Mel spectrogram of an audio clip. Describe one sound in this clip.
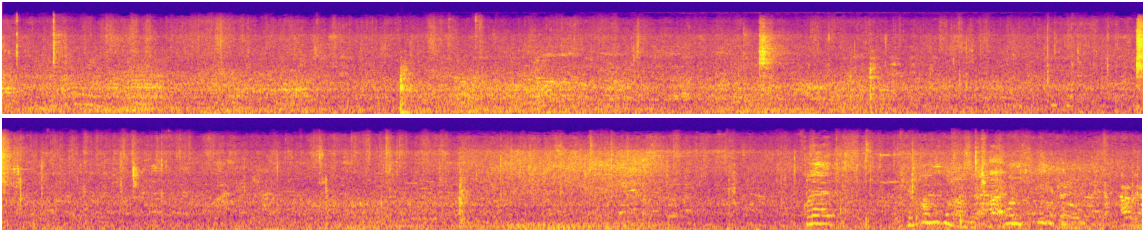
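Footsteps tap on a paved street.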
